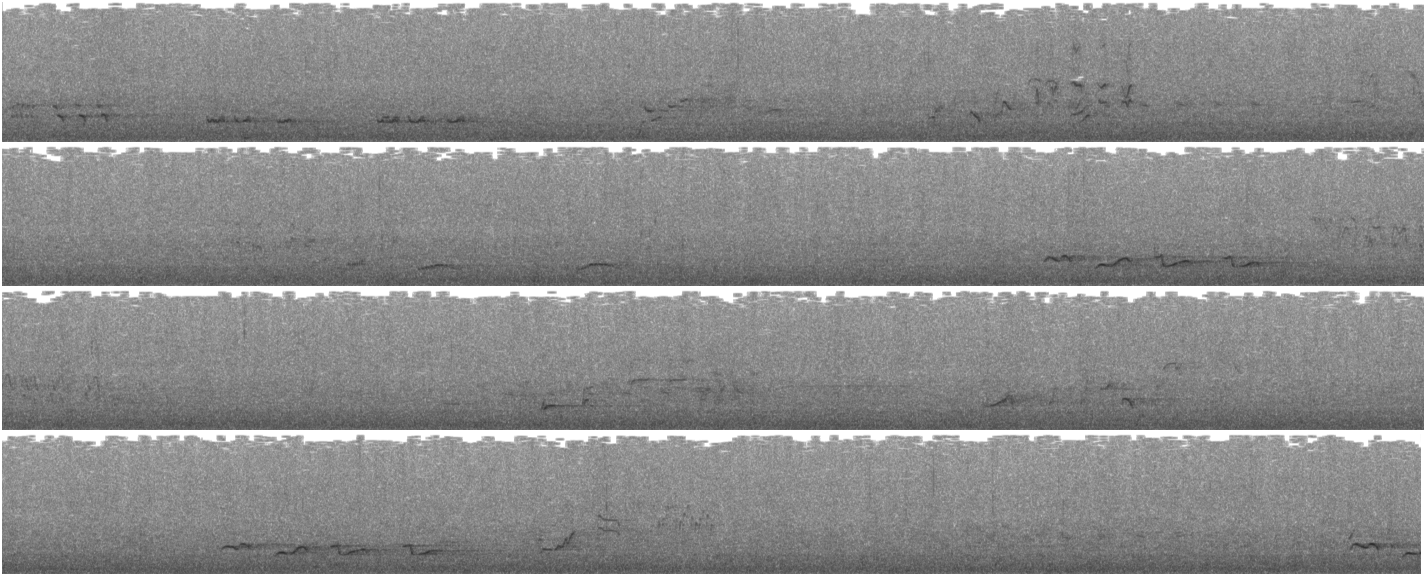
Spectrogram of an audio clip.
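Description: Steady rain falling, with a bird giving short runs of high chirps every few seconds.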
